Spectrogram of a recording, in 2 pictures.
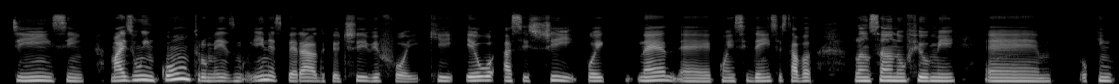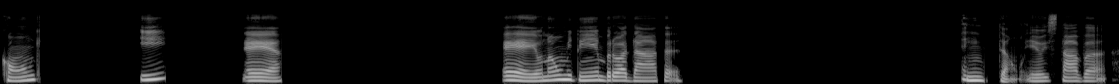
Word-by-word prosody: Sim, 175 0 +1
sim. 155 -1 -5 0.3
Mas 175 +3 +2
o 210 - +4
encontro 215 0 +4
mesmo 160 -1 -6
inesperado 165 -5 -1
que - - -7
eu 145 - -5
tive 165 -1 -3
foi 135 -4 -7
que 165 -3 -4
eu 185 +2 +3
assisti 170 +1 -2
foi, 165 -1 0 0.3
né, 180 +3 +3
eh, 145 -1 -3
coincidência, 160 +1 -4
estava 165 0 -1 0.4
lançando 170 0 +3
o - - -1
filme, 165 -1 +1 0.3
eh, 155 -1 -1 0.4
o 155 - -9
King 165 -2 -1
Kong. 180 +5 +1 1.0
E 230 +6 +5 0.8
é. 170 -2 +5 2.2
É, 185 -5 +6
eu 165 +1 +3
não 195 +4 +4
me 220 -1 +6
lembro 185 0 +3
a 180 - +5
data. 160 -1 -2 2.8
Então, 185 -3 +2
eu 155 0 -2
estava, 160 -1 -2
170 Hz, 100 wpm, -25 LUFS, 160-185 Hz, 2.8 s, É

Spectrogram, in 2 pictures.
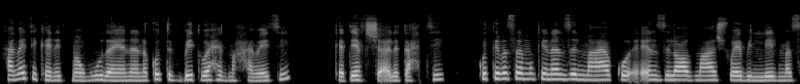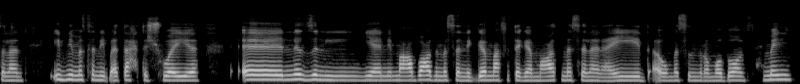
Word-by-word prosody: حماتي 255 +4 0
كانت 195 -4 -1
موجودة، 185 +2 +1
يعني 180 0 +1
أنا 190 +1 -1
كنت 235 +2 0
في 190 - -13
بيت 210 -1 +1
واحد 205 -2 0
مع 180 - -5
حماتي، 180 - -3 0.4
كانت 185 +1 0
هي 205 - +6
في 200 - -13
الشقة - - +2
اللي 185 - 0
تحتي، 225 +6 -4 0.3
كنت 255 +1 +1
مثلًا 270 +1 +4
ممكن 255 -1 0
أنزل 240 -1 +3
معاها 215 0 +3
ك 215 - -14
أنزل 210 0 0
أقعد 205 -1 +4
معاها 200 0 +1
شوية 200 -1 +1
بالليل 185 -1 0
مثلًا، 185 0 -2 0.3
ابني 225 0 +1
مثلًا 215 -1 -2
يبقى 195 - 0
تحت 200 +2 -3
شوية، 190 0 +1 0.4
آآ 220 0 +6
ننزِل 220 0 +2 0.4
يعني 195 0 0
مع 195 0 +2
بعض 210 0 +2
مثلًا 195 -1 -2
نتجمع 195 +2 +1
في 200 - -17
تجمعات 185 0 -1
مثلًا 190 -1 -3
عيد 180 +1 -2
أو 180 - -1
مثلًا 185 0 -6
رمضان، 180 +2 -1
فاهماني؟ 220 +4 -2
195 Hz, 185 wpm, -22 LUFS, 185-220 Hz, 0.4 s, هي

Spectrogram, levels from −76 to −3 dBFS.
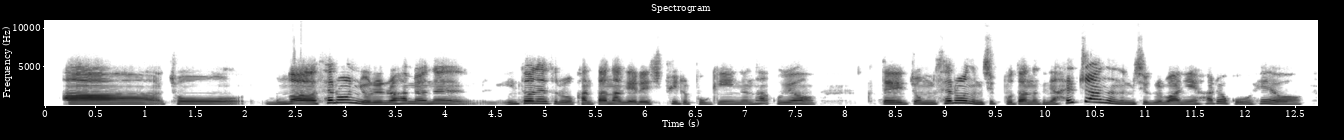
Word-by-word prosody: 아 185 +1 +4
저 180 -1 -2 0.2
뭔가 210 +2 +3
새로운 335 0 +2
요리를 185 0 +1
하면은 225 -3 -1 0.2
인터넷으로 230 - 0
간단하게 190 0 0
레시피를 180 +5 -4
보기는 175 +1 -7
하고요. 205 -5 -3 0.5
근데 200 -2 0
좀 205 -1 -3
새로운 295 +3 +3
음식보다는 190 -3 -2
그냥 180 0 -4
할 330 +5 +1
줄 460 +2 +4
아는 325 - +2
음식을 195 -1 -4
많이 175 +1 -1
하려고 230 -1 -5
해요. 180 -7 -3
195 Hz, 280 characters per minute, -17 LUFS, 180-225 Hz, 0.5 s, 아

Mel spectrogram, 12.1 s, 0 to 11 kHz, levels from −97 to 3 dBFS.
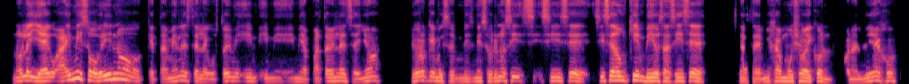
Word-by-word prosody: no 130 +3 -3
le 165 0 +4
llego. 145 +2 +4
Ahí 155 +6 +2
mi 240 +3 +5
sobrino, 180 - +3
que 120 - -7
también, 125 +8 -5
este, 150 -4 -3
le 120 -1 -3
gustó 110 +6 -4
y 150 - -1
mi 150 0 -5
y 140 -2 -6
y 130 - -9
mi 130 -1 -10
y 125 - -12
mi 125 -1 -5
papá 125 +2 -8
también 140 0 -1
le 145 - +1
enseñó. 140 +4 -3 0.4
Yo 140 +3 0
creo 165 +1 0
que 155 0 -1
mise 125 -3 -1
mis 125 0 -7
mis 130 -1 -1
sobrinos 135 +4 -1
sí 155 -1 0
sí - - -2
sí 145 -1 0
se 140 -3 0
sí 150 +1 -3
se 170 - +6
da 165 0 +6
un 165 - +1
quién 170 0 +4
vive, 140 +1 +5
o - - +3
sea, 130 -3 0
sí 140 +1 +1
se 140 -4 +2 0.3
se 125 - -7
asemeja 120 +3 -2
mucho 135 +1 +1
ahí 130 -1 +4
con 120 -7 -2
con 110 - -8
el 110 0 -5
viejo. 145 +2 -2
140 Hz, 250 wpm, -23 LUFS, 125-150 Hz, 0.4 s, se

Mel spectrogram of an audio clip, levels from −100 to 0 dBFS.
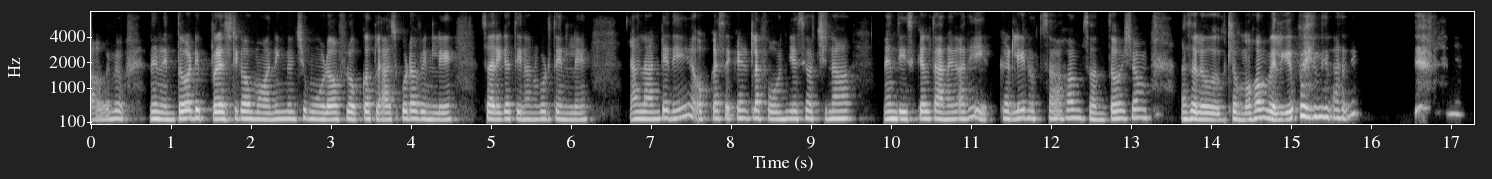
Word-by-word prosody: అవును. 90 - -3 0.4
నేను 190 -1 +5
ఎంతో 175 +3 +2 0.2
డిప్రెస్డ్‌గా 195 -1 +3 0.2
మార్నింగ్ 180 +2 0
నుంచి 185 +1 -3
మూడ్ 180 -1 +1
ఆఫ్‌లో 180 +1 0
ఒక్క 185 +2 0
క్లాస్ 175 0 -1
కూడా 200 0 +3
వినలే. 175 -1 0 0.5
సరిగ్గా 185 0 +3
తినను 180 -1 -1
గూడా 190 -1 -2
తినలే. 170 -1 -2 0.7
అలాంటిది 190 +2 +1 0.3
ఒక్క 190 0 -16 0.2
సెకండ్ 210 -1 -2
ఇట్లా 210 0 +2
ఫోను 185 -1 0
చేసి 195 +1 -2
వచ్చినా, 195 0 -1 0.6
నేను 195 0 +5
తీసుకెళ్తా 190 +1 +1
అనగాని 190 +4 -1 0.2
ఎక్కడ 185 +3 -3
లేని 205 0 0
ఉత్సాహం, 200 +2 -2 0.2
సంతోషం 195 +5 -1 0.6
అసలు 185 -2 +4 0.2
ఇట్లా 190 +2 0
మొహం 210 +5 +3
వెలిగిపోయింది 225 +8 +4
నాది. 215 +8 -2 1.1
హ్మ్. 320 -1 -10
190 Hz, 125 wpm, -23 LUFS, 180-200 Hz, 1.1 s, నేను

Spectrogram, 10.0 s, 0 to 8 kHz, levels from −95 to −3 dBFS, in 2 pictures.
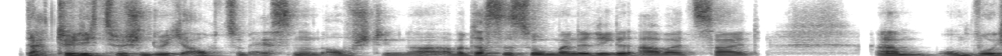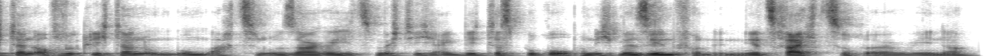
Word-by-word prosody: Natürlich 120 0 +5
zwischendurch 110 -2 +1
auch 120 0 -1
zum 110 - -5
Essen 105 - -1
und 100 - -6
Aufstehen, 105 -4 -5
ne? - - -8
Aber 125 - -1
das 140 0 +4
ist 160 - +3
so 155 0 +5
meine 130 -3 +3
Regelarbeitszeit, 155 +5 +1 0.6
ähm, 125 -1 +2
und 120 -4 -4
wo 140 - +5
ich 135 - -2
dann 135 -1 0
auch - - -4
wirklich 135 +1 -4
dann 130 -2 -1
um - - -6
um 120 0 -2
18:00 125 +1 -6
sage, 120 0 0
jetzt 110 -1 -5
möchte 135 -1 -6
ich 120 -2 -8
eigentlich 120 +1 -4
das - - -3
Büro 125 - -1
auch - - -13
nicht 125 0 -3
mehr 120 -2 +2
sehen 115 +1 +6
von 115 - -7
Innen. - - -9
Jetzt - - 0
reicht's - - +4
auch - - -10
irgendwie, 105 +2 -6
ne? 120 +1 -6
125 Hz, 260 wpm, -23 LUFS, 115-135 Hz, 0.6 s, sehen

